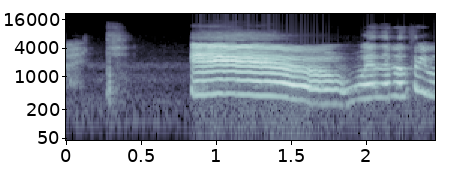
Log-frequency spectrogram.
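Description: Two faint short breathy puffs, then, about a second in, a woman's high, drawn-out wordless cry that slides down in pitch.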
